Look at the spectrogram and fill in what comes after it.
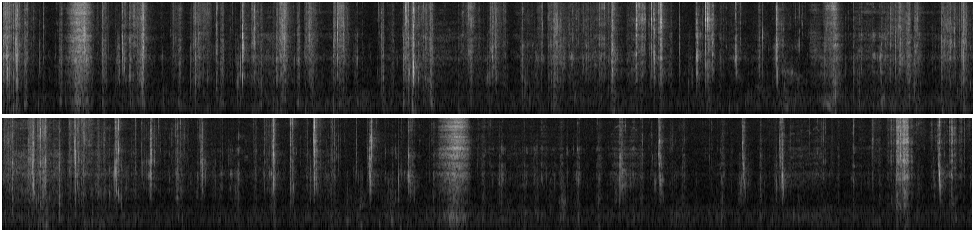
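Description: Chewing and crunching of rice-burger leftovers, heard as irregular clicks and crackles, with a plastic spoon scraping the crumpled aluminium foil wrapper.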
